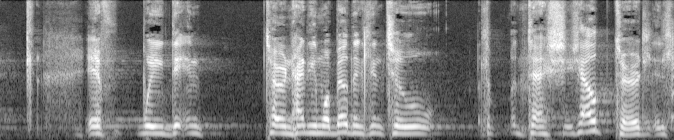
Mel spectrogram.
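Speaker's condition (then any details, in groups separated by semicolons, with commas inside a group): Cerebral palsy; very mild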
